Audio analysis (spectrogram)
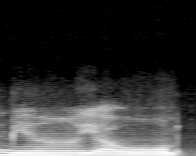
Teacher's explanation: ادغام بالغنہ، نون ساکن کے بعد یا حروف ادغام میں سے آ گیا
